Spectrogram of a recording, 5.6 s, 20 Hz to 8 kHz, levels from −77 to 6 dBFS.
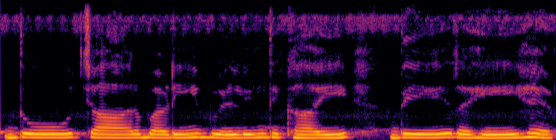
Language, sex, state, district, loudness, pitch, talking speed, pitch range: Hindi, female, Madhya Pradesh, Umaria, -10 LUFS, 190 Hz, 85 wpm, 185-200 Hz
